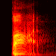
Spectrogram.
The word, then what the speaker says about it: bot: We don't say bot, we say bot. Es cortito, no es Te lo estoy diciendo en largo para que lo oigas, pero realmente es cortito.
